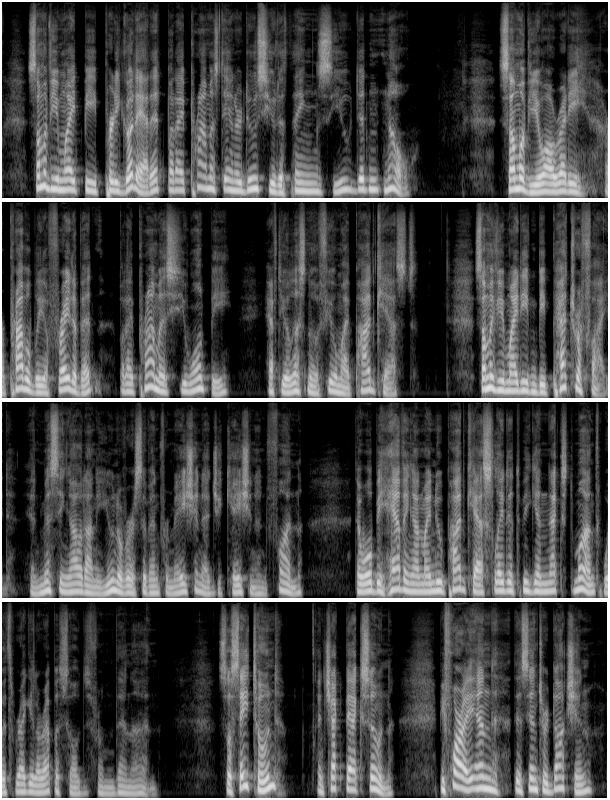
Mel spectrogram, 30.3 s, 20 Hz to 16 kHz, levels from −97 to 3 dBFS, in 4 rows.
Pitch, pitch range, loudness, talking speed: 155 Hz, 135-185 Hz, -20 LUFS, 185 wpm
